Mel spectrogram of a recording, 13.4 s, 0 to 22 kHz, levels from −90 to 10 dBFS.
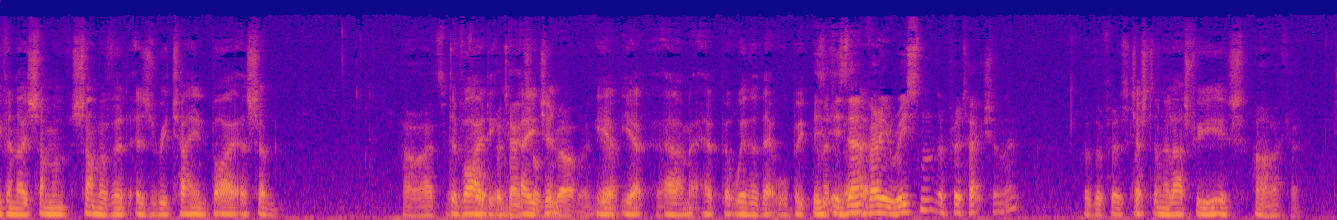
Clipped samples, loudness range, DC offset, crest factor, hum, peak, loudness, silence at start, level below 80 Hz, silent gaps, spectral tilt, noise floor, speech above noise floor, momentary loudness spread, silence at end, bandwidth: under 0.1%; 5 LU; under 0.1%; 16 dB; none; -6 dBFS; -21 LUFS; 0 s; -42 dBFS; none; -6 dB/octave; -43 dBFS; 24 dB; 12 LU; 0.35 s; 16 kHz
